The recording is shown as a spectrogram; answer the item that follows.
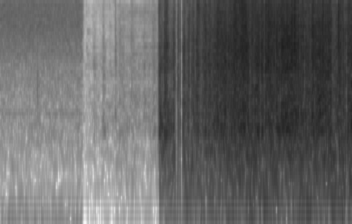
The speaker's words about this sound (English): The images show how debris starts pouring down from the sides, accompanied by the terrifying sounds of rocks crashing down.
